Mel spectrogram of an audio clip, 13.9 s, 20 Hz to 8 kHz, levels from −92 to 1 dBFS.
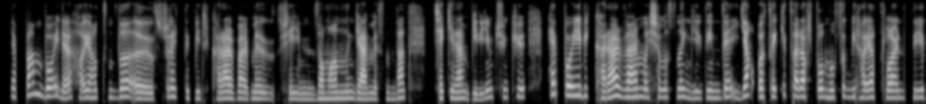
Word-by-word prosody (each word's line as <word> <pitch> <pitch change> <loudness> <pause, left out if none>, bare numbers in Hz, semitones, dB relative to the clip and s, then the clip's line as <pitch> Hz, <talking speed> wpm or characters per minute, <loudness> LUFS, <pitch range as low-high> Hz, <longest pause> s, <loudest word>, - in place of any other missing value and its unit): Ya, 230 -1 -5
ben, 295 0 -1
böyle, 245 -5 +1
hayatımda, 215 +2 -1
eee, 175 -2 +1
sürekli 240 -4 -4
bir 190 0 -8
karar 190 0 +2
verme, 185 -1 0
ııı, 175 -1 -9
şeyin, 165 -2 -6
zamanının 185 +2 -3
gelmesinden 175 +2 +1 0.4
çekinen 195 -3 +1
biriyim. 170 +6 -3
Çünkü 230 +1 -3 0.3
hep 315 +2 +2
böyle 275 -1 +6
bir 265 - +4
karar 225 +5 +5
verme 230 +1 +3
aşamasına 225 +1 -1
girdiğimde, 200 +2 -3
ya, 275 - +9
öteki 235 +3 +2
tarafta 235 -2 +2
nasıl 220 +2 -6
bir 230 - -2
hayat 215 +1 0
var, 210 0 +4 0.2
diye 215 0 -3
210 Hz, 135 wpm, -25 LUFS, 185-235 Hz, 0.4 s, ya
